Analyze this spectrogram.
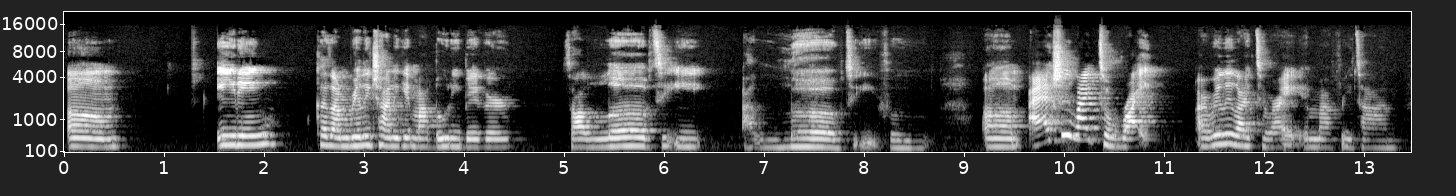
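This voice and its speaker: Slangy young woman vlogger, echoey room. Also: measured pace. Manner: animated, slangy, acts out quotes in high voices. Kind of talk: casual storytelling to camera.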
